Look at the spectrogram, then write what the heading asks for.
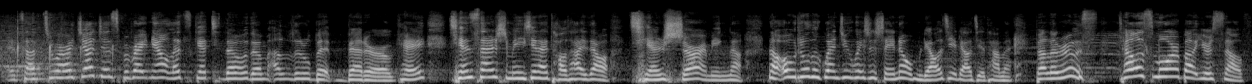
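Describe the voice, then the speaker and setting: A woman's voice: high-pitched, lively intonation, fairly quick, few pauses. A woman hosting a live stage pageant, emphatic and informal with contestants, switching between two languages. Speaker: pageant host. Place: large echoing hall, live stage event. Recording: long hall reverb.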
